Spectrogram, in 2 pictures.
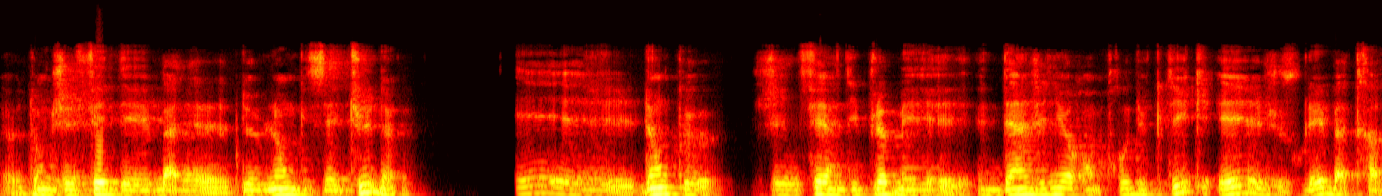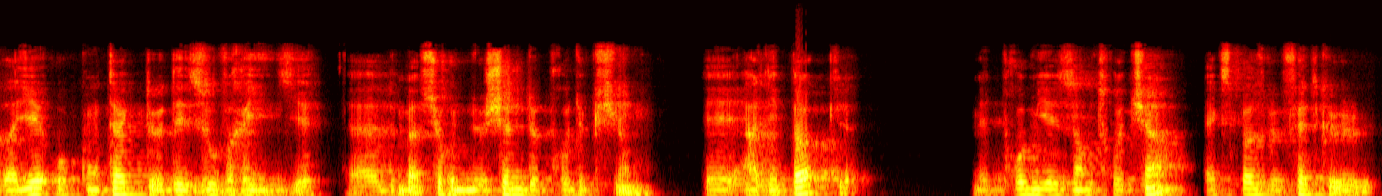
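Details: Adult man who stutters, with blocks. Finding: stuttering.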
